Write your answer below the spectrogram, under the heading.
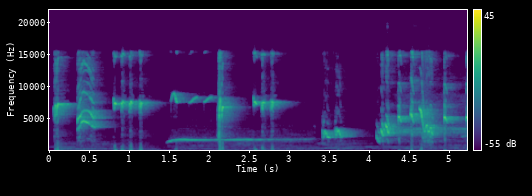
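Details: Orange-headed thrush kept in captivity singing ngecip ngecis teler: high whistled slurs and chips, a long level lower whistle held about two seconds, then a short buzzy phrase and a loud scratchy, jumbled warble.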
